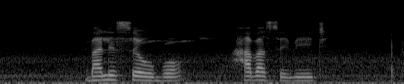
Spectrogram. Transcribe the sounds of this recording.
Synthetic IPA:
balɪsɛʊbɔ | habasebeːdi̥

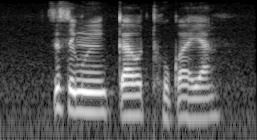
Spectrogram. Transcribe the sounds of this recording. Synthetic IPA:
sɪsɪŋwɛkʼatʰʊkʼwaja

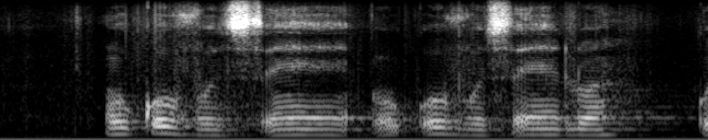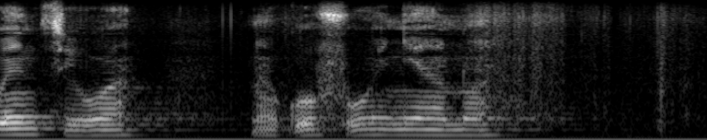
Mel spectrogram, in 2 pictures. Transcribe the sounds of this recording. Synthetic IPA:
ṵkʼuvusɛlwa | k̬ʼwend͡zʱiwa | na̰k̬ʼufuɲaːnwa

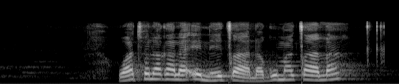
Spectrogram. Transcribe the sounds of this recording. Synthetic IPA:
watʰɔlak̬alaʔɛnɛǀalak̬umaǀaːla

